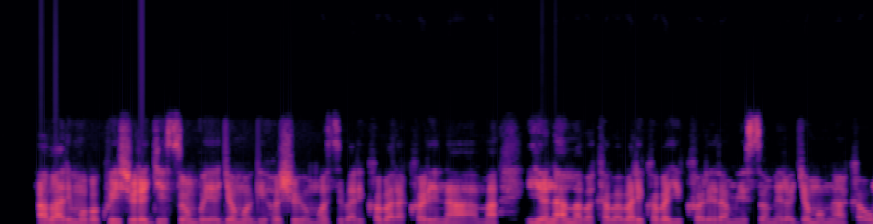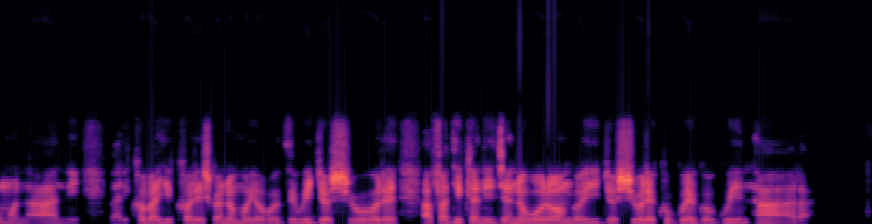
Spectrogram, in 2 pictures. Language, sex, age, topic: Rundi, male, 25-35, education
